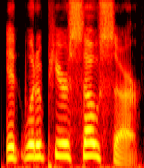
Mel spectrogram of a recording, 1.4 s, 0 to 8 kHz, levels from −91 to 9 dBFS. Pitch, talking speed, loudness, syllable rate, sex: 185 Hz, 210 wpm, -16 LUFS, 4.7 syllables/s, male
